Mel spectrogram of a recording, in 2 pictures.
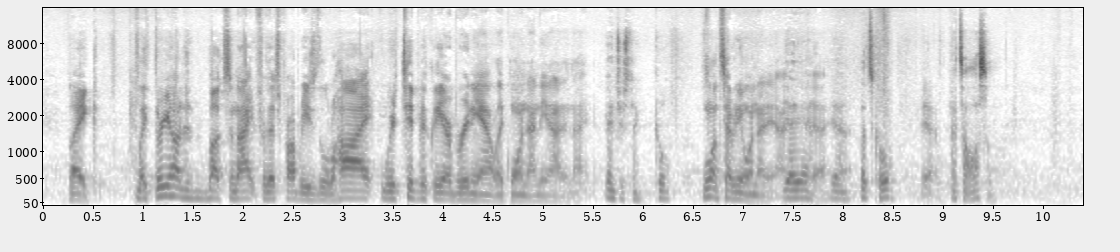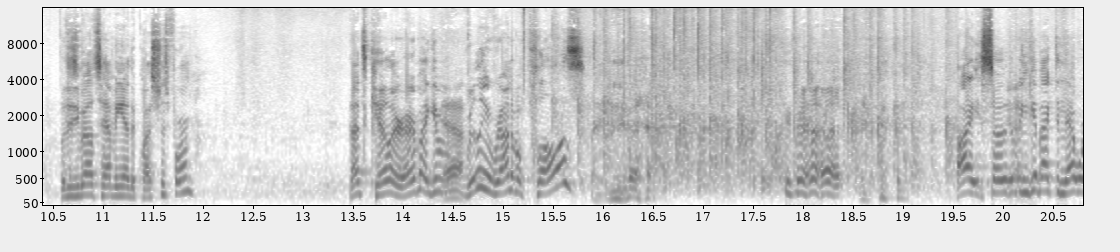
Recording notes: This week's episode is a recording of a Short Term Rental meetup that we hosted in Greenville, SC.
